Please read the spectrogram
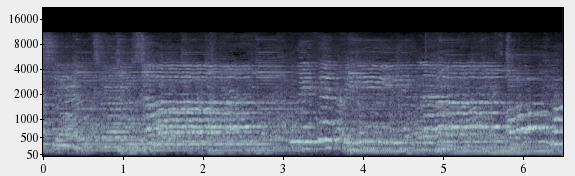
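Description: A man and a woman singing a pop love-song duet into microphones over a sound system, holding long sustained notes.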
